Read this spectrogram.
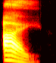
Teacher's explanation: That's a sharp fall, a fourth tone.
